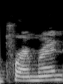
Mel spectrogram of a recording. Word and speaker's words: Premarin: So Premarin is the way we pronounce it.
